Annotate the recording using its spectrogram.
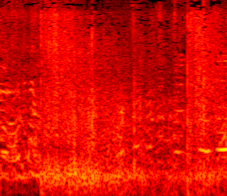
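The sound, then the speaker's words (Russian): Several sharp gunshots crack out at irregular intervals over a dense, noisy background of crowd commotion, the bangs loud, in online video footage of riots and clashes with police in Dijon, France. “На видео, которые тогда появились в сети, были видны люди в масках, горящие автомобили и слышны выстрелы.”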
